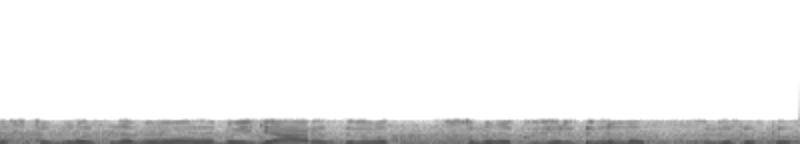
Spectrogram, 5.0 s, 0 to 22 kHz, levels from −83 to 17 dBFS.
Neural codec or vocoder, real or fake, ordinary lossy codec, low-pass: vocoder, 22.05 kHz, 80 mel bands, HiFi-GAN; fake; AAC, 24 kbps; 3.6 kHz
